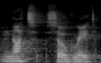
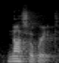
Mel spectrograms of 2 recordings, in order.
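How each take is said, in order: First: The T in not is fully released. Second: The T in not is a glottal stop. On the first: The speaker calls it wrong. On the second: The speaker calls it right. "that's a glottal T"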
